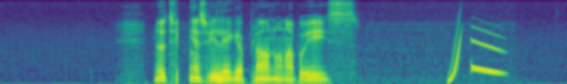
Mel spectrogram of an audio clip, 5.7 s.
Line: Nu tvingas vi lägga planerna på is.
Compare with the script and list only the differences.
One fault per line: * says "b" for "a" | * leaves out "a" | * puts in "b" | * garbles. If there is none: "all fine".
all fine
